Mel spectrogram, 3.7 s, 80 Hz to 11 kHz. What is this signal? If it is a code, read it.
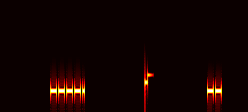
Morse code, heard as a keyed tone, about 40 wpm, 700 Hz. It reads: 9 M
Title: Single Letter-Number Alt 40wpm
